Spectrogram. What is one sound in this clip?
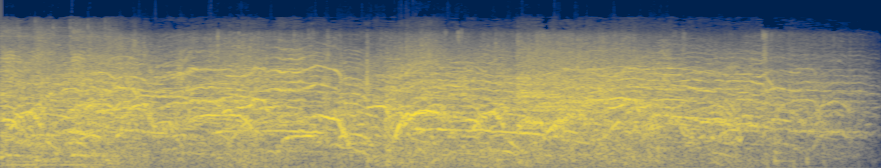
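A crowd of young men and women shouts and cheers excitedly nearby.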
